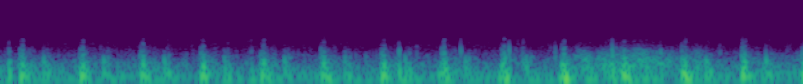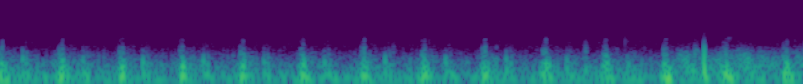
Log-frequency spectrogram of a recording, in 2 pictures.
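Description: A fast, regular, pounding heartbeat after a hot bath, a normal response to the heat.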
